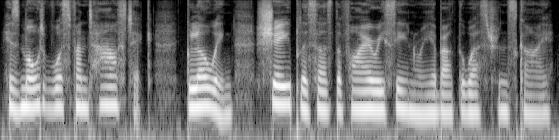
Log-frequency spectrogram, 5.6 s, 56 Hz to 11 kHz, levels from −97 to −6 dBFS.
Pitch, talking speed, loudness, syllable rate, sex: 175 Hz, 150 wpm, -17 LUFS, 5.2 syllables/s, female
